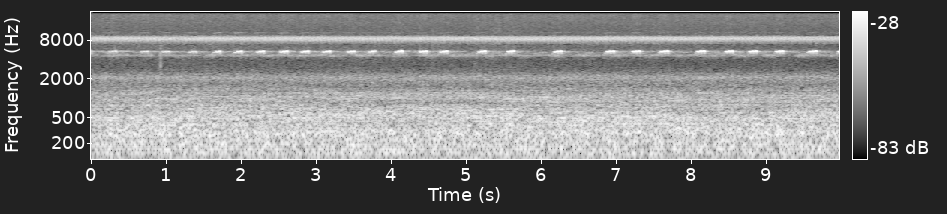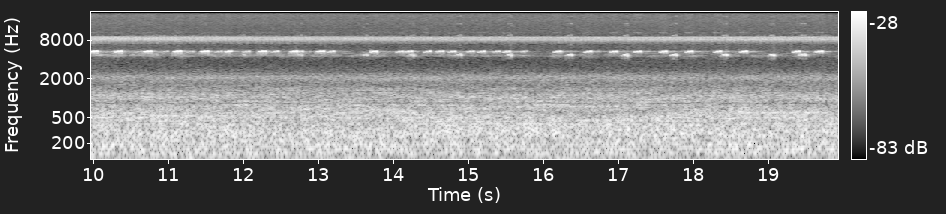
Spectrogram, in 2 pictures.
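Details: Crickets in a quiet room, giving a steady run of high, short chirps at about two per second, with small gaps, over a low, constant hum of room noise.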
